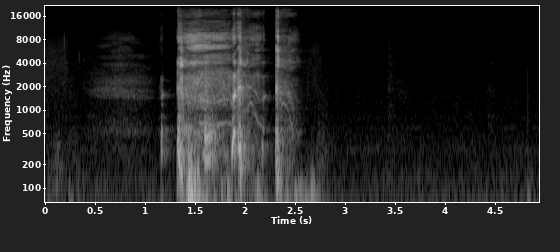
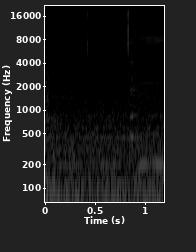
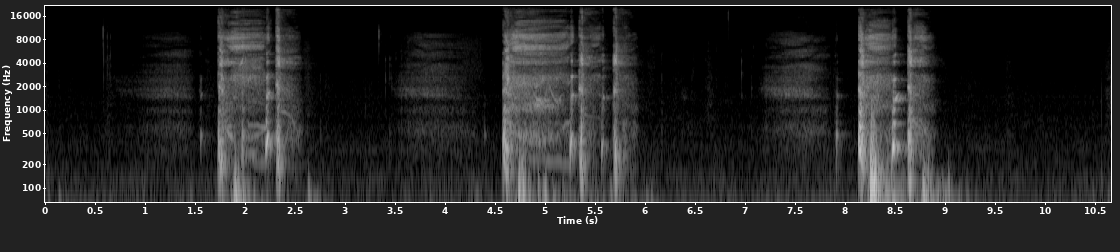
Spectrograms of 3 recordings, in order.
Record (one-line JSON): {"cough_length": "4.9 s", "cough_amplitude": 4318, "cough_signal_mean_std_ratio": 0.33, "exhalation_length": "1.2 s", "exhalation_amplitude": 174, "exhalation_signal_mean_std_ratio": 1.03, "three_cough_length": "10.7 s", "three_cough_amplitude": 7268, "three_cough_signal_mean_std_ratio": 0.33, "survey_phase": "beta (2021-08-13 to 2022-03-07)", "age": "45-64", "gender": "Female", "wearing_mask": "No", "symptom_cough_any": true, "symptom_runny_or_blocked_nose": true, "symptom_headache": true, "smoker_status": "Ex-smoker", "respiratory_condition_asthma": false, "respiratory_condition_other": false, "recruitment_source": "REACT", "submission_delay": "2 days", "covid_test_result": "Negative", "covid_test_method": "RT-qPCR", "influenza_a_test_result": "Negative", "influenza_b_test_result": "Negative"}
